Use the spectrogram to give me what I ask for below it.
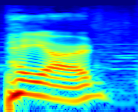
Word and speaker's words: paillard: So what I ended up making was lemon chicken paillard, right? – Yes.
